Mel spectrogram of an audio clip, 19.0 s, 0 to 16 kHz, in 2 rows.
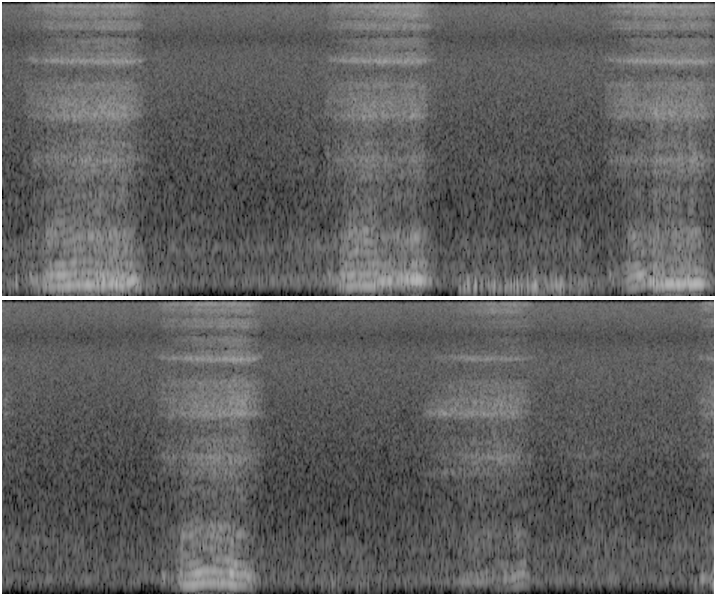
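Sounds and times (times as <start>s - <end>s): man snoring: 0.3s - 1.9s, 4.3s - 5.8s, 8.0s - 9.6s, 11.6s - 13.0s, 15.2s - 16.6s, 18.8s - 19.0s.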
